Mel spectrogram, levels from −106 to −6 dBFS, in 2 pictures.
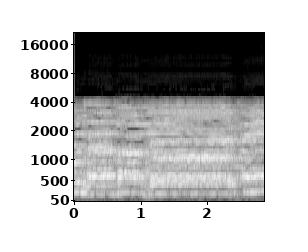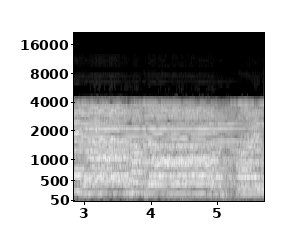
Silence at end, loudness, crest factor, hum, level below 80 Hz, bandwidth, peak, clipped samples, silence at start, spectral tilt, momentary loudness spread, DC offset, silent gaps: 0 s; -15 LUFS; 12 dB; none; -62 dBFS; 4.7 kHz; -2 dBFS; under 0.1%; 0 s; -7.5 dB/octave; 3 LU; under 0.1%; none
